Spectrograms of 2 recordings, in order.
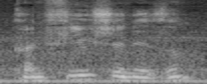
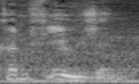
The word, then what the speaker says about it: Confucianism: also an integration of Confucianism not confusion confucius Confucianism and Taoism representing complementary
